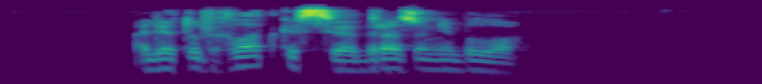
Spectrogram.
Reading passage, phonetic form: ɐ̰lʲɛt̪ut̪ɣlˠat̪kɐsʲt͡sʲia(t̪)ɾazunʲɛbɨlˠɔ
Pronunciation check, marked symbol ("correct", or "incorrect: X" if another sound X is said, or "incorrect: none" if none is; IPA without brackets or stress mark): incorrect: d̪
